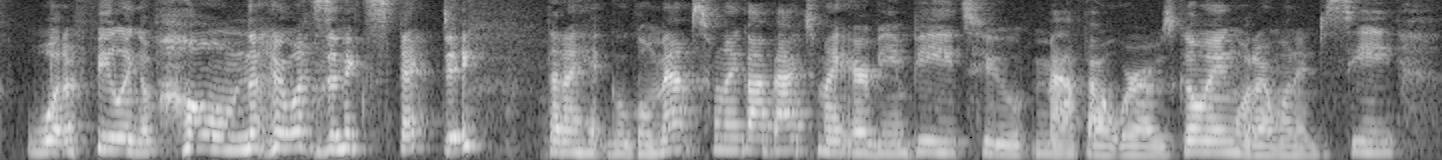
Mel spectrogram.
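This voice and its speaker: A woman with a medium pitch speaks at a moderate pace and with lively intonation. Noticeable background noise runs behind her. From Surrey, British Columbia, Canada. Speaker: travel vlogger. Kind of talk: casual storytelling vlog.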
